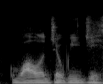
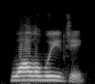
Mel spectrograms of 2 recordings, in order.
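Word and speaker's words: Waluigi: I was thinking of wall jigi Stadium yeah no that's not how you say it wall jigi wall Walla jigi Walla hang on a minute Wala IGI yeah well I just said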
